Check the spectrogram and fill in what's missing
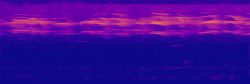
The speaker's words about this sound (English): Some nice birds in the background.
